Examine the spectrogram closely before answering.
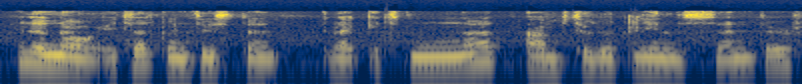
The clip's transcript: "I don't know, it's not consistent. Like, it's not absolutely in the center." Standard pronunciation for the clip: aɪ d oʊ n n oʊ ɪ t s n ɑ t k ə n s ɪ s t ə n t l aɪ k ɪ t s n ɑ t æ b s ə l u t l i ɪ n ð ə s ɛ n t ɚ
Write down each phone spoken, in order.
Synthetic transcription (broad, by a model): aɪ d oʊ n n oʊ ɪ t s n ɑ t k ə n s ɪ s t ə n t l aɪ k ɪ t s n ɑ t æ b s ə l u t l i ɪ n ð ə s ɛ n t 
